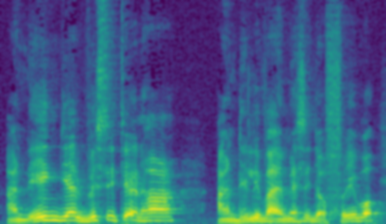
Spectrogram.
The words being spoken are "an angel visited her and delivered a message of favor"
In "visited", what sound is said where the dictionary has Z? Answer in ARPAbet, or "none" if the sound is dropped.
S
